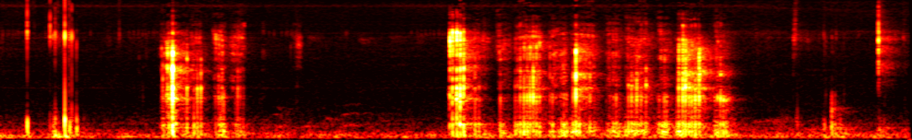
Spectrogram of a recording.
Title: "Гусиный гогот"; БОС или коллапс трахеи. "Goose-honk" cough; BOS or tracheal collapse.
